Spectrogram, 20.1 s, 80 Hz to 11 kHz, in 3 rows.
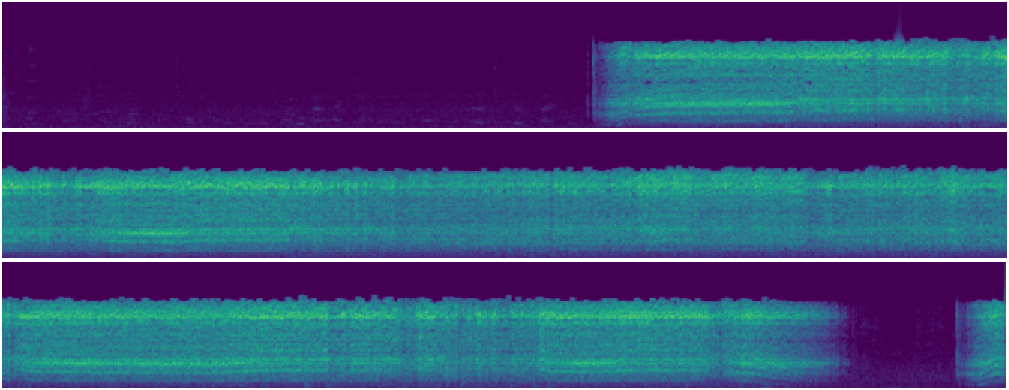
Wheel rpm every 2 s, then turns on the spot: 0, 0, 170, 230, 230, 230, 230, 220, 230, 70.
none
